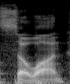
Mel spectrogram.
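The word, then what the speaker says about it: SONE: generation's fandom is called so on which is the same pronunciation as the word wish in Korean liked our song sawano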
